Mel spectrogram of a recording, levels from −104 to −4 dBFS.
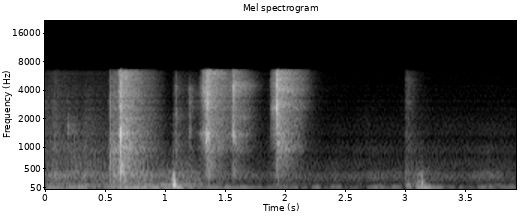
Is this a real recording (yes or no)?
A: no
